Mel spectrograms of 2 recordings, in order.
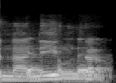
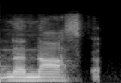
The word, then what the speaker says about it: Nanisca: It's either Nanisha or Nanisha. I promise. Nanisha? Not Nanaska. That's an N-A-N-I-S-C-A? – I can make an I.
